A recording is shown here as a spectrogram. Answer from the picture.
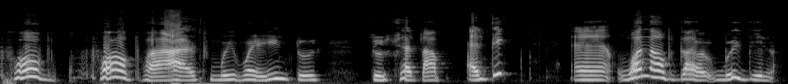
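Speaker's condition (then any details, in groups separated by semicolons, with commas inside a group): Cerebral palsy; born in Greece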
